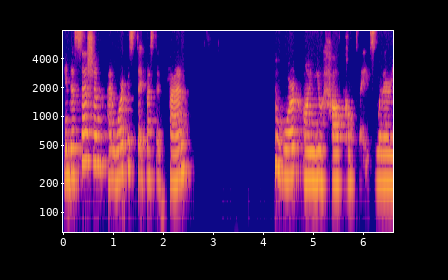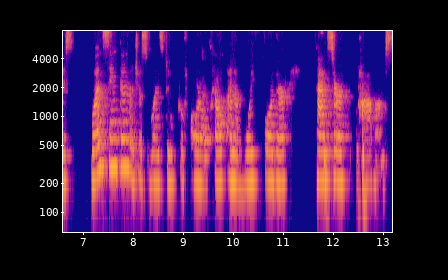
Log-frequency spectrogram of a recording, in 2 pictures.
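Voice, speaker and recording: Here a woman speaks at a fairly slow pace. Her pitch is fairly high, with ordinary variation. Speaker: integrative medicine practitioner. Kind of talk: webinar sales pitch. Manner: hesitant, many fillers.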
